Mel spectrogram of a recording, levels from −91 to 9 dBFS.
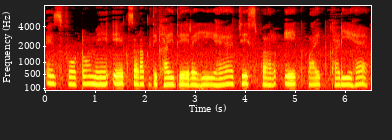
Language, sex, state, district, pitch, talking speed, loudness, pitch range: Hindi, female, Uttar Pradesh, Shamli, 195 Hz, 140 wpm, -16 LUFS, 185-205 Hz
